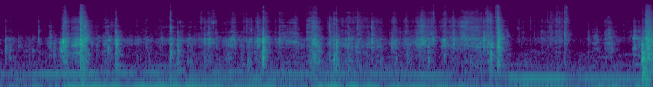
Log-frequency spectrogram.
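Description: Foil trading-card packs and their cardboard blaster box being handled: irregular crinkling and rustling of the pack wrappers, with sharp taps and crackles as the packs are pulled out and stacked.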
